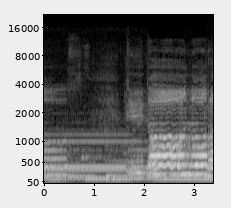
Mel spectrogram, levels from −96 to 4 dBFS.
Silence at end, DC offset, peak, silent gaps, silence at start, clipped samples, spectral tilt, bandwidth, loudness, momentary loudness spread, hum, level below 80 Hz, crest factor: 0 s; under 0.1%; -6 dBFS; none; 0 s; under 0.1%; -8 dB/octave; 9.8 kHz; -21 LUFS; 14 LU; none; -66 dBFS; 14 dB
